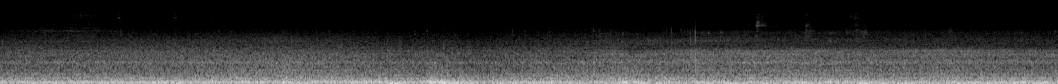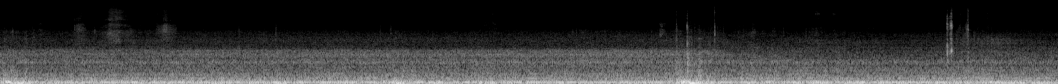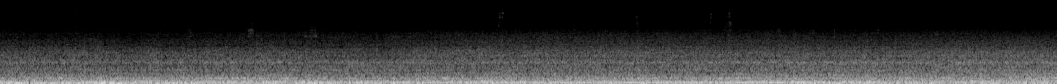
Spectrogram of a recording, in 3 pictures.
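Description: Steady road and engine noise heard inside the cabin of a car travelling at motorway speed, with a constant low hum. A single short knock sounds a little past halfway through.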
